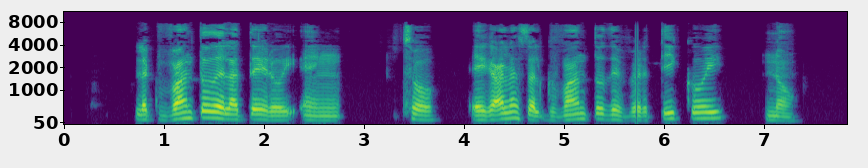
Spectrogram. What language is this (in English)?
Esperanto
